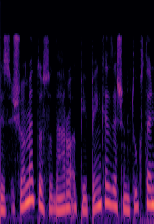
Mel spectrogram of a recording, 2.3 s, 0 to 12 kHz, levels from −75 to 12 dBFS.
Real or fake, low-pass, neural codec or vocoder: real; 7.2 kHz; none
